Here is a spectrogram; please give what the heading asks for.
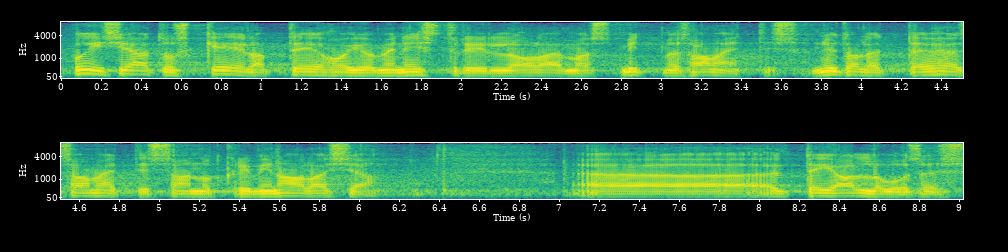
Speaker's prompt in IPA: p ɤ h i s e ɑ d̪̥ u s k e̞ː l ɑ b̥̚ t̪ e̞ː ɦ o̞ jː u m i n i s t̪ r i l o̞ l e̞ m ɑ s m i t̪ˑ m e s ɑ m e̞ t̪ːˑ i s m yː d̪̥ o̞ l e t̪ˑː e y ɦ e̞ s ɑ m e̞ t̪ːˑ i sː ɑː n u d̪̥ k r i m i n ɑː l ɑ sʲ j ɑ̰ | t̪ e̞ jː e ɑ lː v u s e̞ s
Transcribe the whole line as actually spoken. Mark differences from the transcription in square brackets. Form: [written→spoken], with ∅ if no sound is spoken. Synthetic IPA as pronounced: p ɤ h i s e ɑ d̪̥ u s k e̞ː l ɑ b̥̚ t̪ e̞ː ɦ o̞ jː u m i n i s t̪ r i l o̞ l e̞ m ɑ s m i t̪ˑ m e s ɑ m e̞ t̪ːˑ i s [m→n] yː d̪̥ o̞ l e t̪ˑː e y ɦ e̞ s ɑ m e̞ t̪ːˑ i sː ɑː n u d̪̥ k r i m i n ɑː l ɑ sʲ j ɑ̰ | t̪ e̞ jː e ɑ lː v u s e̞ s

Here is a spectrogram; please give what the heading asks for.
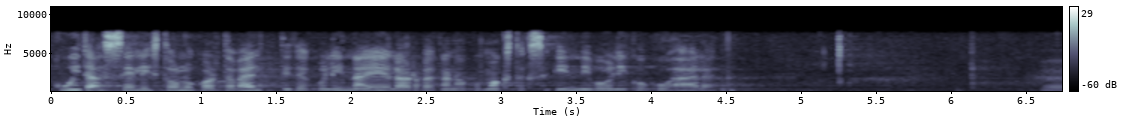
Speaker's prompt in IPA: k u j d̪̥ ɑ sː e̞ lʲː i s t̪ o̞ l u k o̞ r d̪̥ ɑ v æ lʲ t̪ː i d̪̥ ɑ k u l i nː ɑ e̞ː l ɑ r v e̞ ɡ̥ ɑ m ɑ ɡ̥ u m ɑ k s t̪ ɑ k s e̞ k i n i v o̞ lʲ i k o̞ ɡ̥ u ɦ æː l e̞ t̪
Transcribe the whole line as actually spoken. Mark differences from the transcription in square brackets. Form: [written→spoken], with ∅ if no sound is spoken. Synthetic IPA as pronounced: k u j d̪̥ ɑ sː e̞ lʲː i s t̪ o̞ l u k o̞ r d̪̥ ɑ v æ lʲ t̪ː i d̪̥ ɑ k u l i nː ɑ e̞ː l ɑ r v e̞ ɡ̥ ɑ [m→n] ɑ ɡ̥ u m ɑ k s t̪ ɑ k s e̞ k i [n→nː] i v o̞ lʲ i k o̞ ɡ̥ u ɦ æː l e̞ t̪

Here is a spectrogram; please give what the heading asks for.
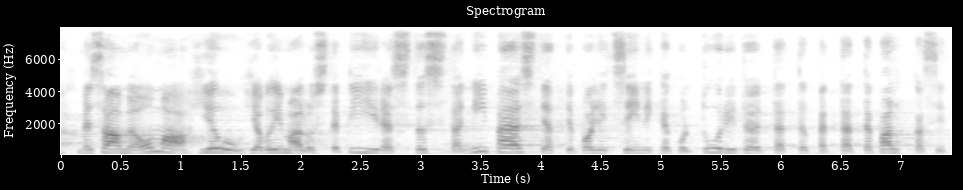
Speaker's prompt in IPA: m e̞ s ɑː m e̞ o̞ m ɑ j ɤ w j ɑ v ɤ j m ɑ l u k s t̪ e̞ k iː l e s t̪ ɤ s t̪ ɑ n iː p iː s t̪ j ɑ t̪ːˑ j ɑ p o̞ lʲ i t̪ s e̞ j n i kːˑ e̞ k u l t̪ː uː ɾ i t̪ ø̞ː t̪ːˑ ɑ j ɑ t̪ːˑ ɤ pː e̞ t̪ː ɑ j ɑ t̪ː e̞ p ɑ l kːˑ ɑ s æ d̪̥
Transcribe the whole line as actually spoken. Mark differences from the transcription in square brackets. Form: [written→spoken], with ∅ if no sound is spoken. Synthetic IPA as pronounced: m e̞ s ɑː m e̞ o̞ m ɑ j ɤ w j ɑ v ɤ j m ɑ l u [k→∅] s t̪ e̞ [k→p] iː [l→ɾ] e s t̪ ɤ s t̪ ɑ n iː p [iː→æː] s t̪ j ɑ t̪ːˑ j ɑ p o̞ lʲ i t̪ s e̞ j n i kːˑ e̞ k u l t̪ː uː ɾ i t̪ ø̞ː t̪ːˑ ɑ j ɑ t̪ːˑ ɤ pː e̞ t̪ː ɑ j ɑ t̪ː e̞ p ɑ l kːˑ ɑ s [æ→i] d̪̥

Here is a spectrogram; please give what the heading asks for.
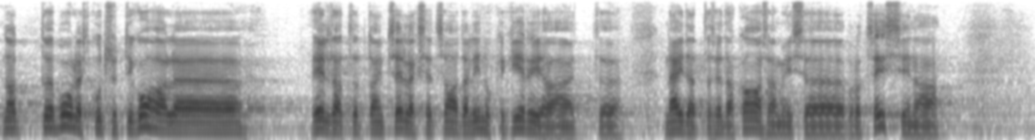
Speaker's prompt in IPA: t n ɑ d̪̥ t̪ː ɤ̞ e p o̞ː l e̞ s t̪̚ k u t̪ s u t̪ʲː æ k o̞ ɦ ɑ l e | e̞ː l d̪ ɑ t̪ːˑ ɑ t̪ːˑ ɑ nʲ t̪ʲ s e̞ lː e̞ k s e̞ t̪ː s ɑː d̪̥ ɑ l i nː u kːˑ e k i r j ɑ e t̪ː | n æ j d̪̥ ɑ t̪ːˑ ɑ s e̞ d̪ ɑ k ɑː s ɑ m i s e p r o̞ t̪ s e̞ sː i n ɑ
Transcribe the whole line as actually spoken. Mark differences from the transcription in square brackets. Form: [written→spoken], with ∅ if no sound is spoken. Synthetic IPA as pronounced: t n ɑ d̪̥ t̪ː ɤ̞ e p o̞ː l e̞ s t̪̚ k u t̪ s u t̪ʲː [æ→i] k o̞ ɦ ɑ l e | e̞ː l d̪ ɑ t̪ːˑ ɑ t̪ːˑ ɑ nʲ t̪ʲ s e̞ lː e̞ k s e̞ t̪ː s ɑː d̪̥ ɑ l i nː u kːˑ e k i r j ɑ e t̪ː | n æ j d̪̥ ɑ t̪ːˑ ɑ s e̞ d̪ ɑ k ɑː s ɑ m i s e p r o̞ t̪ s e̞ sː i n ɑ

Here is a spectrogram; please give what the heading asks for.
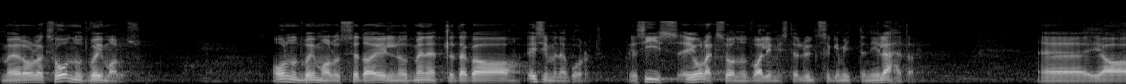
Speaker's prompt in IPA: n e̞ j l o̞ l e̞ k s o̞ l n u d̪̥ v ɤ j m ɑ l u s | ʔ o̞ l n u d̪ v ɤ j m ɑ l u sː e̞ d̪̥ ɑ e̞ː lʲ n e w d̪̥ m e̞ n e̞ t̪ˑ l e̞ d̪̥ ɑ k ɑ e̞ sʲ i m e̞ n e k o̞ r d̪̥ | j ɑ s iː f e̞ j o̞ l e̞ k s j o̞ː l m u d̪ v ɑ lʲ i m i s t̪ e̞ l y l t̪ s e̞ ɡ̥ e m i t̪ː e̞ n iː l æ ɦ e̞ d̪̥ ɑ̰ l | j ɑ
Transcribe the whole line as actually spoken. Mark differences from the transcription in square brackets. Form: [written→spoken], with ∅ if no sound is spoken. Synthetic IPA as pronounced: [n→m] e̞ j l o̞ l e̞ k s o̞ l n u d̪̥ v ɤ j m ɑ l u s | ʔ o̞ l n u d̪ v ɤ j m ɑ l u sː e̞ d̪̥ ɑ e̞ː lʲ n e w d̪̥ m e̞ n e̞ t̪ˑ l e̞ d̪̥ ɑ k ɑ e̞ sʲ i m e̞ n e k o̞ r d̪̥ | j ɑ s iː [f→s] e̞ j o̞ l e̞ k s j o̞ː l [m→n] u d̪ v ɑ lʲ i m i s t̪ e̞ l y l t̪ s e̞ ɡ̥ [e→i] m i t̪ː e̞ n iː l æ ɦ e̞ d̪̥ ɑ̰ l | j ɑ

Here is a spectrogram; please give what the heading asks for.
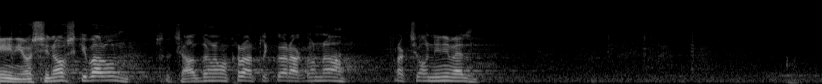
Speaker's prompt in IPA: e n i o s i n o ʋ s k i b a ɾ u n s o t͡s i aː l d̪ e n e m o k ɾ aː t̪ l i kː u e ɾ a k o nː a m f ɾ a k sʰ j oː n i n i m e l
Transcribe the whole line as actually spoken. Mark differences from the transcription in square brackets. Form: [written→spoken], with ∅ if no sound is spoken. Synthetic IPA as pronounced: e n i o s i n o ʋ s k i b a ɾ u n s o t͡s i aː l d̪ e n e m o k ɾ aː t̪ l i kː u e ɾ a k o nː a [m→∅] f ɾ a k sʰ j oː n i n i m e l

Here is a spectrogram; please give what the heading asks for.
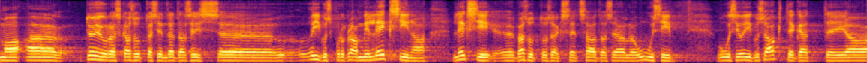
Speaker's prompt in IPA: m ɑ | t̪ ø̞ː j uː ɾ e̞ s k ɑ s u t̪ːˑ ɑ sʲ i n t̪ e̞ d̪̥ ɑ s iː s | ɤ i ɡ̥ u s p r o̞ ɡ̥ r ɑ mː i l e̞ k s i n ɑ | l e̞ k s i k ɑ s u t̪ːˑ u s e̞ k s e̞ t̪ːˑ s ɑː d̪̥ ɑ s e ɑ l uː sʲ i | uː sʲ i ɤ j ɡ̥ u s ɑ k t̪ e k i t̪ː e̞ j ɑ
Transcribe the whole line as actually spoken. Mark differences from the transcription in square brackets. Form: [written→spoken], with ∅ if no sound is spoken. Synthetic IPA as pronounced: m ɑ | t̪ ø̞ː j uː ɾ e̞ s k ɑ s u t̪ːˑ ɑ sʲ i n t̪ e̞ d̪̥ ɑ s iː s | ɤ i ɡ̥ u s p r o̞ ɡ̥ r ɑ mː i l e̞ k s i n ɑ | l e̞ k s i k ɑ s u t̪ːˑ u s e̞ k s e̞ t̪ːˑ s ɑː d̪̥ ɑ s e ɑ l uː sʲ i | uː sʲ i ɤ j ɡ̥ u s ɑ k t̪ e k [i→æ] t̪ː e̞ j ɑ

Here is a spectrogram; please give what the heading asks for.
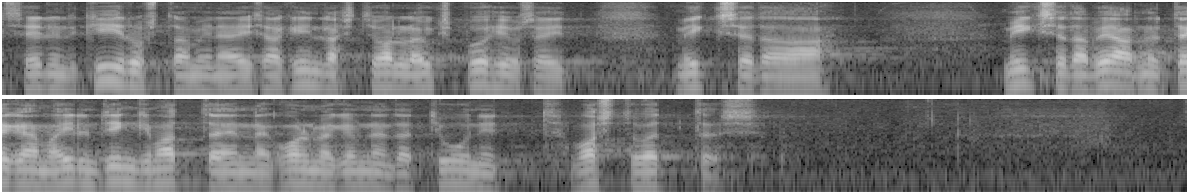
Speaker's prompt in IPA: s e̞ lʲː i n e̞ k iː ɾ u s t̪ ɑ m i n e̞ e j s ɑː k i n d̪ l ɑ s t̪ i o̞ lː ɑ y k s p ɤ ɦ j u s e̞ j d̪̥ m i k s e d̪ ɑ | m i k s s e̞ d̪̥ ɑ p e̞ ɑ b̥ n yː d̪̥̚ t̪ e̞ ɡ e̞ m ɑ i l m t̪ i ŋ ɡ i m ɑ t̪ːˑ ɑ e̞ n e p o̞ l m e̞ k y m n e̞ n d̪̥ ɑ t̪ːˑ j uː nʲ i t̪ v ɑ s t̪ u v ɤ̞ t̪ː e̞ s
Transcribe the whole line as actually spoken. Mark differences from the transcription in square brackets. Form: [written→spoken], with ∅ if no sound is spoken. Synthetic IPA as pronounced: s e̞ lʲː i n e̞ k iː ɾ u s t̪ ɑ m i n e̞ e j s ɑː k i n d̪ l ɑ s t̪ i o̞ lː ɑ y k s p ɤ ɦ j u s e̞ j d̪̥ m i k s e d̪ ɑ | m i k s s e̞ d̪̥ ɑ p e̞ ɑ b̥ n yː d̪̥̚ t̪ e̞ ɡ e̞ m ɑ i l m t̪ i ŋ ɡ i m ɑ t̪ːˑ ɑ e̞ [n→nː] e [p→k] o̞ l m e̞ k y m n e̞ n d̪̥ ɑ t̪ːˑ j uː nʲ i t̪ v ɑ s t̪ u v ɤ̞ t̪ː e̞ s

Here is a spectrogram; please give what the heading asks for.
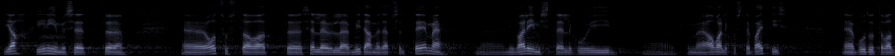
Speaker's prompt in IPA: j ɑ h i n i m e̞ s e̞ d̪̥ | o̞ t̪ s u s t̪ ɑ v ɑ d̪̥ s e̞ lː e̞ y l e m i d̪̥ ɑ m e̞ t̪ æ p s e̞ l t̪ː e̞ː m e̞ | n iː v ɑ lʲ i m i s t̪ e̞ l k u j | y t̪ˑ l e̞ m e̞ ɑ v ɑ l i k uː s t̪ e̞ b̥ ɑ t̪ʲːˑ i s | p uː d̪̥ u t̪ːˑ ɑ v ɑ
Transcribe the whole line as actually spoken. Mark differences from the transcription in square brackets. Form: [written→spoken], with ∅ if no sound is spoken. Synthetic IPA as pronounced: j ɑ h i n i m e̞ s e̞ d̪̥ | o̞ t̪ s u s t̪ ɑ v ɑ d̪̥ s e̞ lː e̞ y l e m i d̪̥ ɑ m e̞ t̪ æ p s e̞ l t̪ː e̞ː m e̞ | n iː v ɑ lʲ i m i s t̪ e̞ l k u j | y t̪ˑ l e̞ m e̞ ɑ v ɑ l i k [uː→u] s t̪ e̞ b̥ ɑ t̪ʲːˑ i s | p uː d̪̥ u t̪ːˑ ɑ v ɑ

